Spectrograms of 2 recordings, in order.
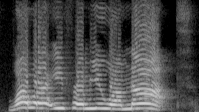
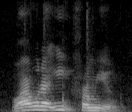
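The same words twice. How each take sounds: First: Louder and higher, outraged at the offer; loud indignant refusal. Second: Said in the usual way. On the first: Retold or imitated. Refusing a stranger's homemade sweets, loud and indignant. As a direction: throw the question back, half shouting.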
